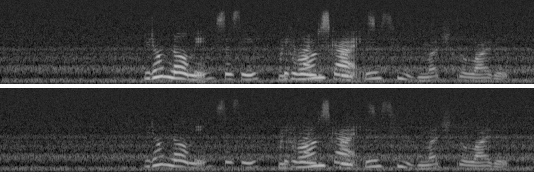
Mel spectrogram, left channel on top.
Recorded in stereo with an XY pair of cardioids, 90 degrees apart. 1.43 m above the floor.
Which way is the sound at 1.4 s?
55° left.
